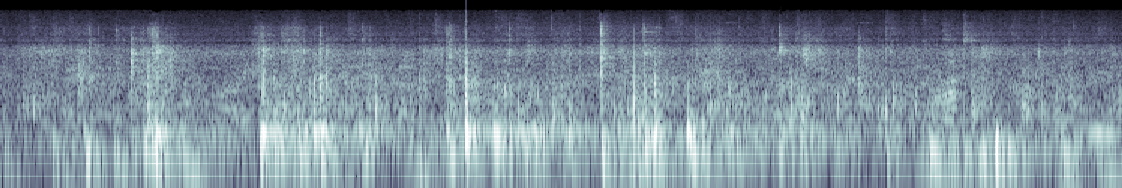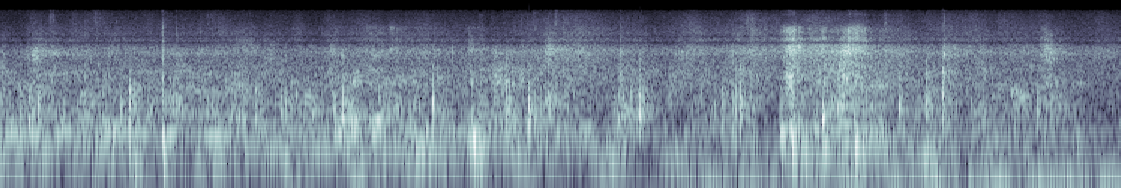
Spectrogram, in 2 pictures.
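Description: Indistinct talk among a group of people, with footsteps and knocks of shoes on a hard floor as a choir walks up and takes its places; brief laughter near the start.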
